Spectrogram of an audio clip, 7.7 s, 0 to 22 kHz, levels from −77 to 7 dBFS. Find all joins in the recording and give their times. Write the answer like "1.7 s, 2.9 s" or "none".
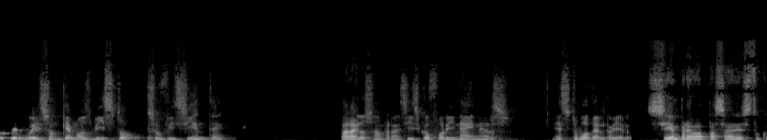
1.5 s, 3.6 s, 6.3 s

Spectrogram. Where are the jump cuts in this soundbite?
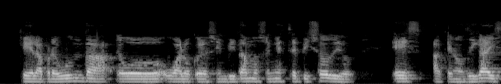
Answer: none

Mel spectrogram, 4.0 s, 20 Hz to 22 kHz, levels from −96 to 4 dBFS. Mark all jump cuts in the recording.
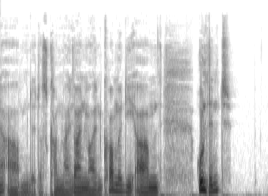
1.1 s, 3.1 s

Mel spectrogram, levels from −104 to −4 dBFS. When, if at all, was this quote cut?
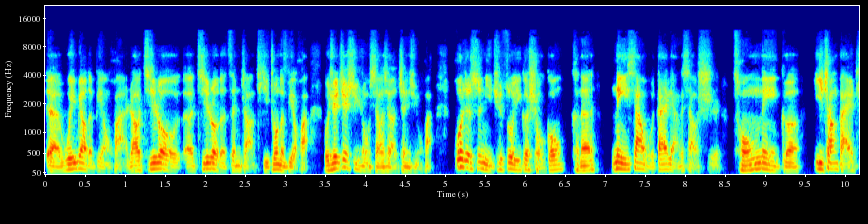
none

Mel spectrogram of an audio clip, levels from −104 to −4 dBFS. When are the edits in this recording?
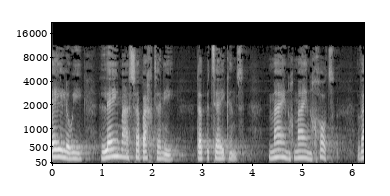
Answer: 4.8 s

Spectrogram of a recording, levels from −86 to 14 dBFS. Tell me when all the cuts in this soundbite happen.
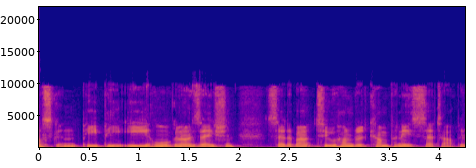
none

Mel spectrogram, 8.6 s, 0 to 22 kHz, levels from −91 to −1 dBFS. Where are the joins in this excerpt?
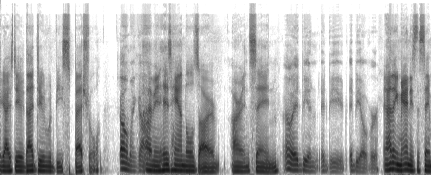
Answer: none

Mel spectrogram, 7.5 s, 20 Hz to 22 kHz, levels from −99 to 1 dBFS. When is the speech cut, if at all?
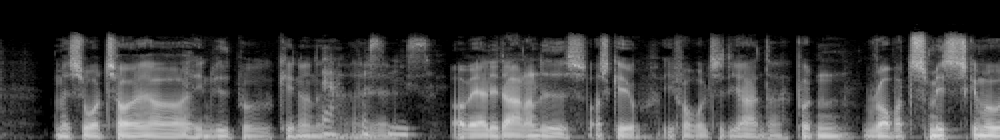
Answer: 1.8 s, 4.4 s

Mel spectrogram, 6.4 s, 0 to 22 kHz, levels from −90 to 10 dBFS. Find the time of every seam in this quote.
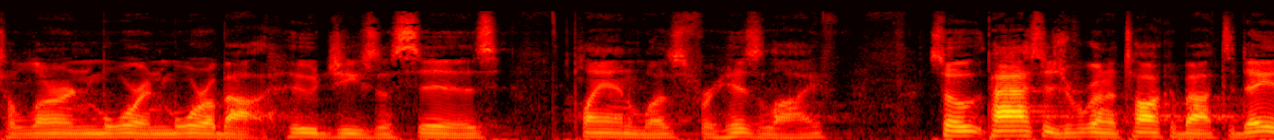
2.8 s, 4.9 s

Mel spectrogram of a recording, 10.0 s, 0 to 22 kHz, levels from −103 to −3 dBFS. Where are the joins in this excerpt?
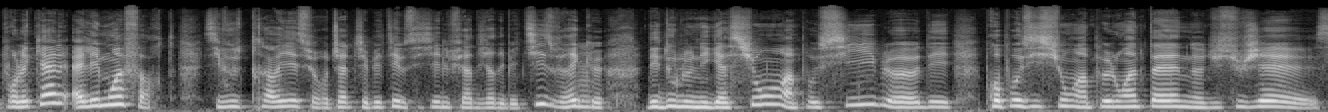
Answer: none

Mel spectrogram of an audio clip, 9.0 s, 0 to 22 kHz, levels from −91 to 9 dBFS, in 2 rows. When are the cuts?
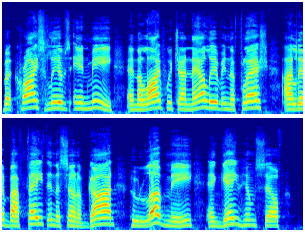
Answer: none

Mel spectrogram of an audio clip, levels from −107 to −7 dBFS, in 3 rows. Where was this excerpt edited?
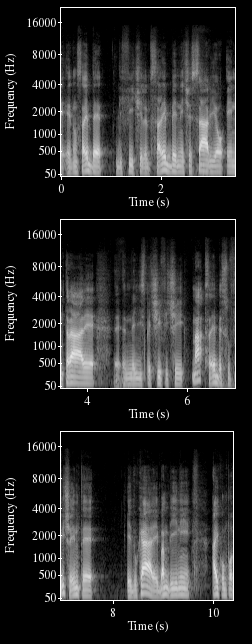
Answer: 1.8 s, 5.9 s, 6.4 s

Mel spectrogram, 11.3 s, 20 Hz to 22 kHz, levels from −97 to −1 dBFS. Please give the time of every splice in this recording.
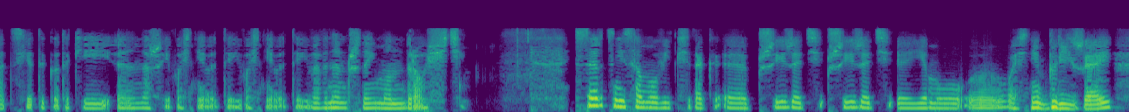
2.4 s, 5.8 s, 6.1 s, 6.8 s, 8.2 s

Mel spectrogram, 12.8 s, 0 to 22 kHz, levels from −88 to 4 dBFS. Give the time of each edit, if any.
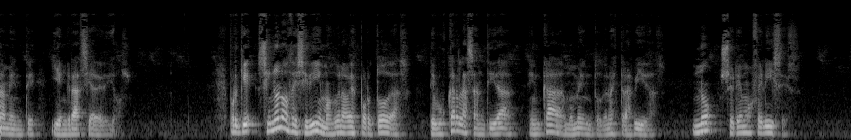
7.8 s

